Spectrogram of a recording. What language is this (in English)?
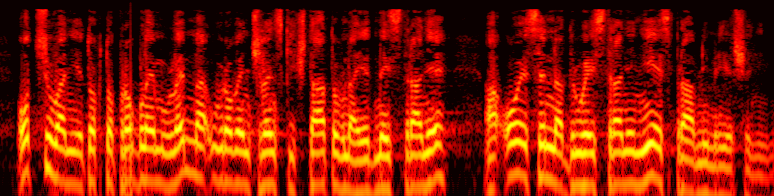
Slovak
